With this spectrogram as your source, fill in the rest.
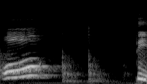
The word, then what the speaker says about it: অতি: হবে তাহলে এই যে দেখো অতি আছে না এই অতির উচ্চারণ হবে ও তি শেষ সিম্পল কথা কি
